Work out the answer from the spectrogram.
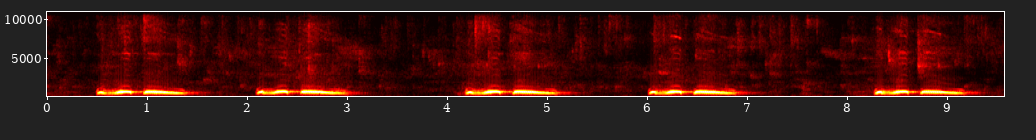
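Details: Spotted dove giving lure coos for wild doves and newly kept birds: five hollow two-part phrases spaced about two seconds apart, a quick note then a longer falling coo, with little else heard.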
